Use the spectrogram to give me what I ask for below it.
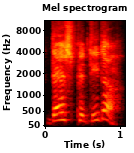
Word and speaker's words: Despedida: Despedida.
